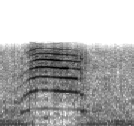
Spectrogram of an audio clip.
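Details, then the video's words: Talkative Siamese cat sitting in a bathroom sink, recorded indoors on a flip phone: one clear, drawn-out meow lasting about half a second, steady and slightly falling at the end, in a quiet small room. "Siamese cat chillin' and meowing in bathroom sink."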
